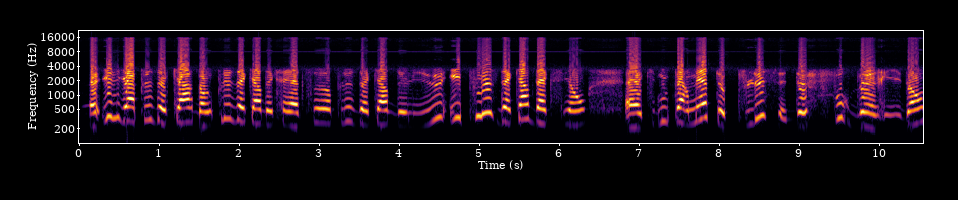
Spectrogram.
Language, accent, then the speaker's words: French; United States; French is a second language; je leur dis, ah, ne vous en faites pas, je suis américaine.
